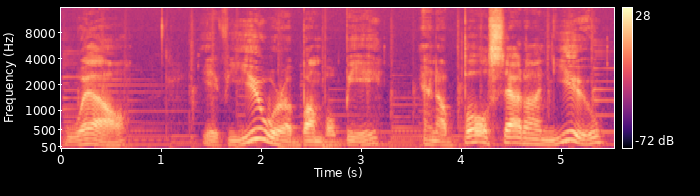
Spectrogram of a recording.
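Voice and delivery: plain reading voice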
